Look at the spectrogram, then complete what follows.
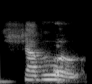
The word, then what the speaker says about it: Shavuot: Is that Shavuot? Yeah, close. Yes. Shavuot? Am I pronouncing that right? I'm sorry. Shavuot.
